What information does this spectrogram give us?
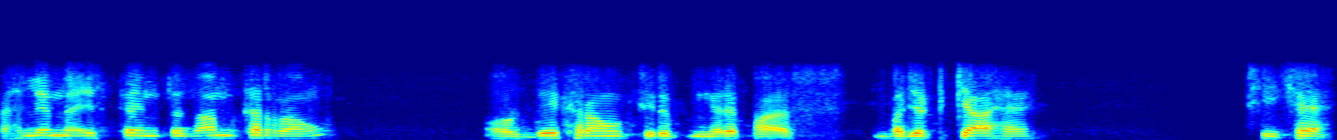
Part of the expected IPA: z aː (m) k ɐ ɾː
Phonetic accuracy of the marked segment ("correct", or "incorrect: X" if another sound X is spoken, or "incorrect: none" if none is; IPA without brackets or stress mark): correct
